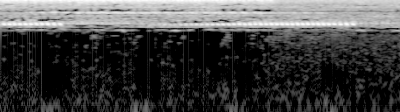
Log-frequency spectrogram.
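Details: Crickets at night in rural countryside give a high, rapid chirping trill that carries on for about three and a half seconds and then stops, leaving only background insect hiss.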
